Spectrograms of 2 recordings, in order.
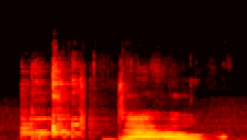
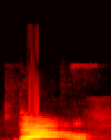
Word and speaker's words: Tao: tao and dao uh dao is the way you pronounce it tau is the way it was um translated into english spelled for some reason yeah but it's it's pronounced dao but they're the same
